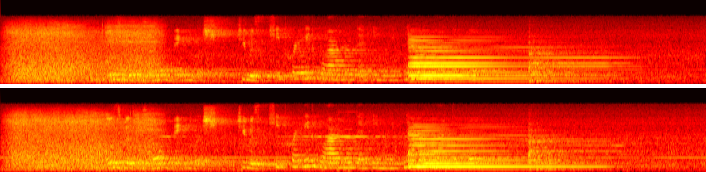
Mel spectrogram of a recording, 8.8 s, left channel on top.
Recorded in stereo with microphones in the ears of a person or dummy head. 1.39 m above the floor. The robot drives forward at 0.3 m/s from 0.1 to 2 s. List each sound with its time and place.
1.3 s a woman speaking: 35° right (ahead or behind), 3 m; by 3.3 s 40° right (ahead or behind), 2.5 m
3.4 s a woman speaking: 75° right (ahead or behind), 1.7 m
5.1 s a piano: 75° right (ahead or behind), 5 m
6.6 s knocking: 70° right (ahead or behind), 5 m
